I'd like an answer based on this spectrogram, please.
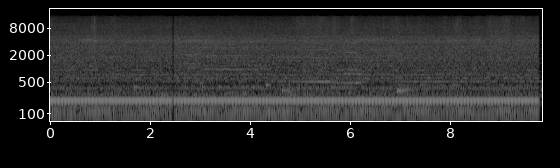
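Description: Steady low machine hum from a small motor running, cutting off abruptly near the end.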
